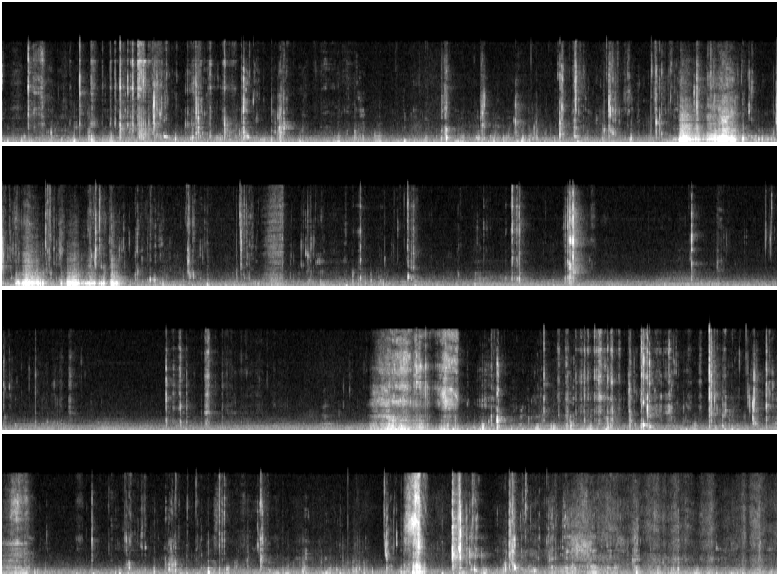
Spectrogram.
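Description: Close-miked chewing of abalone in spicy sauce, with wet mouth clicks and smacking. The chewing is louder about seven seconds in and again near twenty seconds.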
